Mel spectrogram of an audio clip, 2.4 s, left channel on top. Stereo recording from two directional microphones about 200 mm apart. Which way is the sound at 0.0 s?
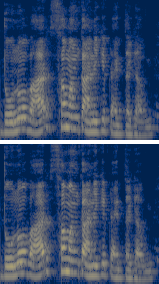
50° right (ahead or behind).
